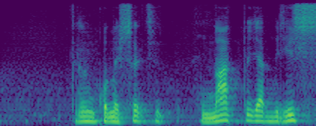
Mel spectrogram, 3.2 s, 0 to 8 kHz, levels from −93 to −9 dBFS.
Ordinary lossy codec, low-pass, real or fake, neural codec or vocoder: none; 7.2 kHz; fake; codec, 16 kHz, 1 kbps, FunCodec, trained on Chinese and English, 50 frames a second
